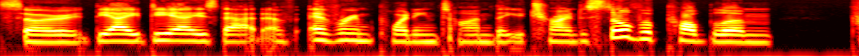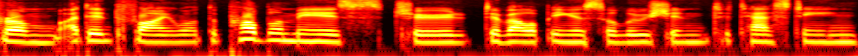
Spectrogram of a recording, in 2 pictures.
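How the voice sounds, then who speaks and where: A woman with a Brazilian accent, medium in pitch, monotone and flat, at a fairly quick pace, in a very clean recording with a silent background. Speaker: technology services consultant. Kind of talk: podcast interview.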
